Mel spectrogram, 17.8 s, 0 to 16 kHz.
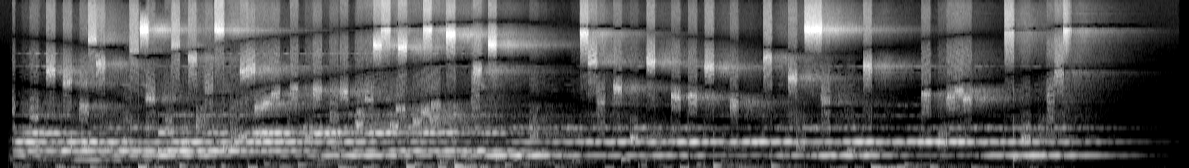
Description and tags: The Cosmos sound from my Roland GR-33 Guitar Synth
GuitarFilmRoland, Midi, GR-33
